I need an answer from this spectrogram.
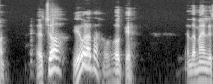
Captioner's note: speaking in Urdu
